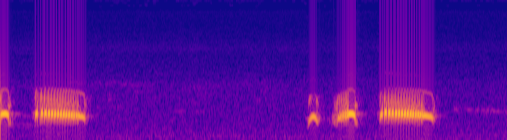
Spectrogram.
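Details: Spotted dove hen, a decoy bird, cooing to attract and excite males; the drawn final coo of one phrase, a pause, then a full phrase of two quick notes and a long steady coo.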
